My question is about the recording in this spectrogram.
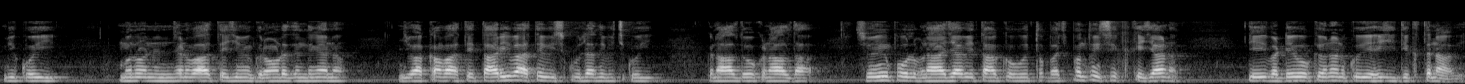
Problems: none marked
